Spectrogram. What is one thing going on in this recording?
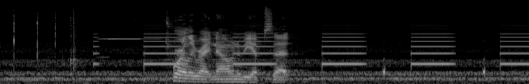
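Electronic beeps sound in a steady pattern.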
